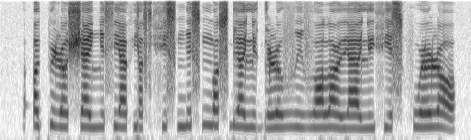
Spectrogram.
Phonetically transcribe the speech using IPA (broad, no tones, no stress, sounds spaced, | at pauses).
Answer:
ʔ ʌ pʲ ʌ ɭ ɔ ʃ æ ʎ i s j æ f j ʌ s fʲ ʌ s ŋ i s ŋ ɔ s ɡ ɛ ɐ̯ lʲ ʌ ɡ ʌ ɭ ʊ v i v ɔ lˠ ə˞ j æ ɐ̯ lʲ u fʲ æ s f w ə˞ ɭ ɔ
